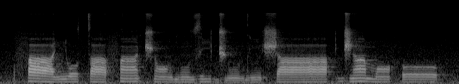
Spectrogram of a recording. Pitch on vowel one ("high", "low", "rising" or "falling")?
falling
